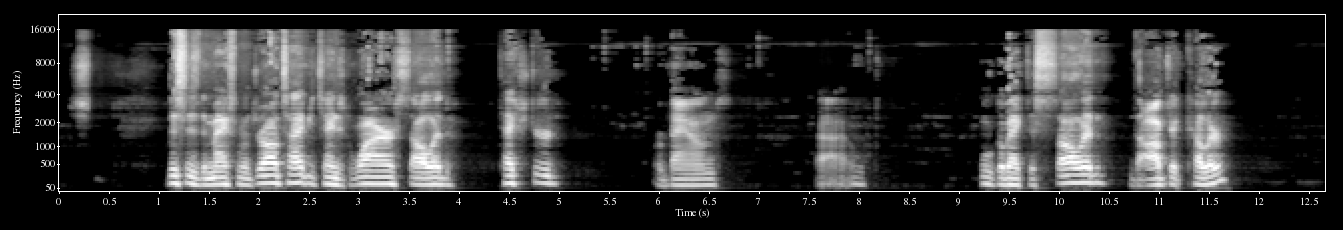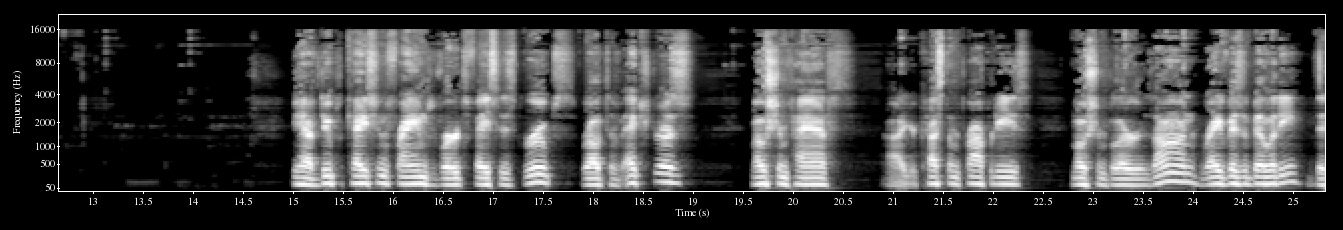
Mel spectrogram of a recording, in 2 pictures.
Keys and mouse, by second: 1.4 click, 4.8-25.3 drag.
